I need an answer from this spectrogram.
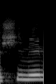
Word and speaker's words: Chime: Ça se prononce pas chimé non ça se prononce bien chim en chim.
